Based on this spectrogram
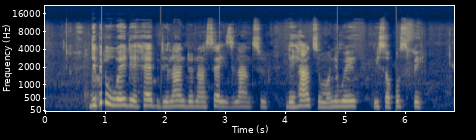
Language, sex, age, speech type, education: Nigerian Pidgin, female, 15-29, spontaneous, tertiary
